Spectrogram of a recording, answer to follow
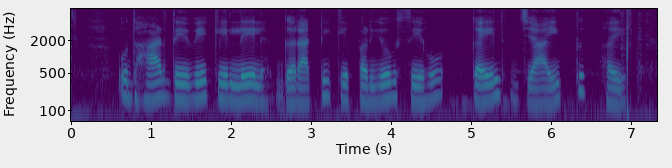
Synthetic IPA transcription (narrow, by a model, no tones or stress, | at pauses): ʊd̪ʱaːɾd̪eːʋekeleːlɡəɾaːʈikepəɾjoːɡseːɦo | kəɪld͡ʒaːɪt̪həi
